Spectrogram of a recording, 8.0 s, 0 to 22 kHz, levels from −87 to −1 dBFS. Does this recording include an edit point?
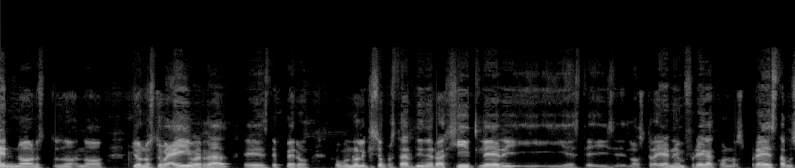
yes; 1 cut; at 2.4 s

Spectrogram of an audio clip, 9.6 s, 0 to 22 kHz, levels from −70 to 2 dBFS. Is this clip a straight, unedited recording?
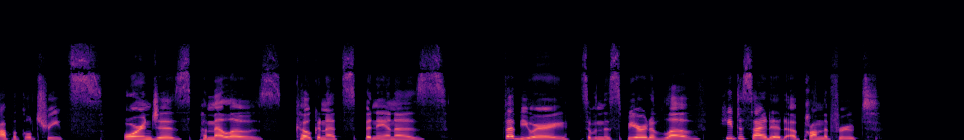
no; 3 cuts; at 1.1 s, 5.0 s, 8.3 s

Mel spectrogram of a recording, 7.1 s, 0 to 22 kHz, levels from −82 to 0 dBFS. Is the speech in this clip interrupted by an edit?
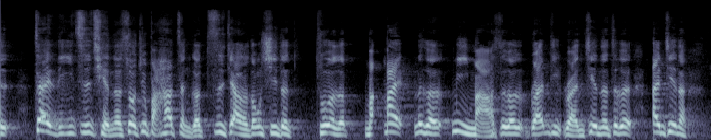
no; 0 cuts

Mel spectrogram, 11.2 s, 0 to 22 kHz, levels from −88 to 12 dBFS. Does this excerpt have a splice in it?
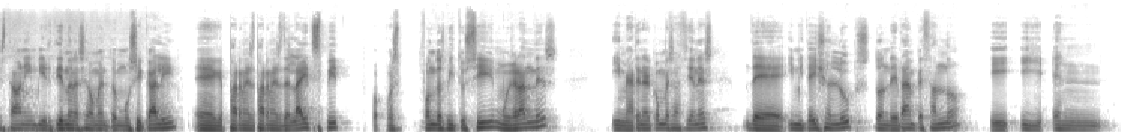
yes; 5 cuts; at 1.8 s, 2.5 s, 6.3 s, 9.0 s, 9.8 s

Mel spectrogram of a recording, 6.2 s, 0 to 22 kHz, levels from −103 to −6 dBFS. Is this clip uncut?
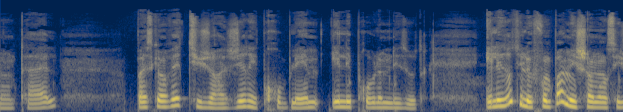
no; 1 cut; at 2.6 s

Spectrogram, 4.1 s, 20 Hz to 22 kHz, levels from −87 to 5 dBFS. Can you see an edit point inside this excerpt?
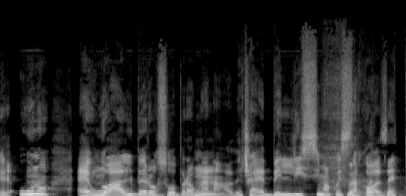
yes; 1 cut; at 1.0 s

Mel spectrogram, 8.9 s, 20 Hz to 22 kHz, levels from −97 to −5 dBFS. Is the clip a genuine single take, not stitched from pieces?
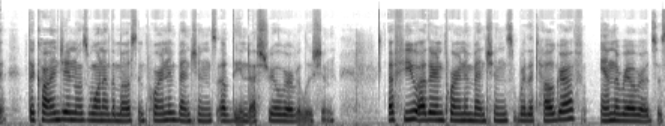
yes; 0 cuts

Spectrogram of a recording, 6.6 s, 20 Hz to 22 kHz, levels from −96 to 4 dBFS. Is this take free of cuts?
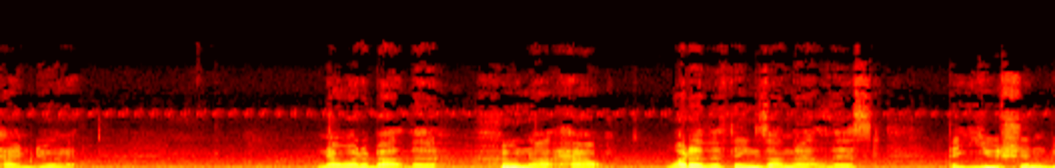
yes; 0 cuts

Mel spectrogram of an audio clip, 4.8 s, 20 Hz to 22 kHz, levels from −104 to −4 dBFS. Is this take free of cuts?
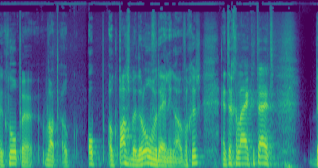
no; 2 cuts; at 1.3 s, 1.7 s

